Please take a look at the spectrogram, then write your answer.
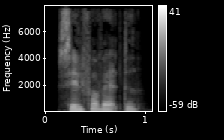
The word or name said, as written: selvforvaltet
